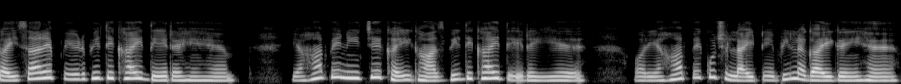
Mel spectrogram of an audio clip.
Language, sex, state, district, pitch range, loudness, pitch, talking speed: Hindi, female, Goa, North and South Goa, 185-275 Hz, -14 LUFS, 195 Hz, 180 wpm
